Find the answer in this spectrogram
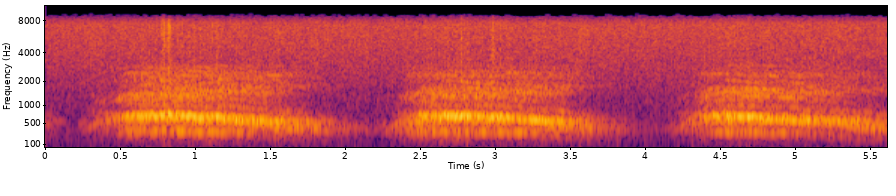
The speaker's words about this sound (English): Three cheers for the general!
